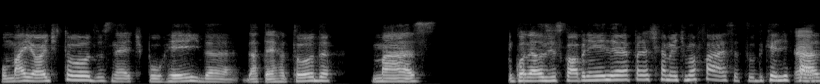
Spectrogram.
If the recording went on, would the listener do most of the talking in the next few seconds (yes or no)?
no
